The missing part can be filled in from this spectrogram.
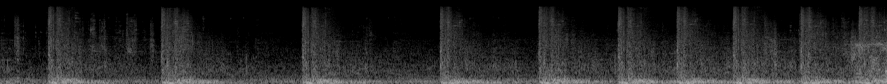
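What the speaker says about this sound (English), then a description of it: "Let's try and shoot down this BF-110." Anti-aircraft gunfire from a French tank in the War Thunder video game firing at a BF-110, repeated loud bursts of rapid shots about every second or so, close and booming, without talk.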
